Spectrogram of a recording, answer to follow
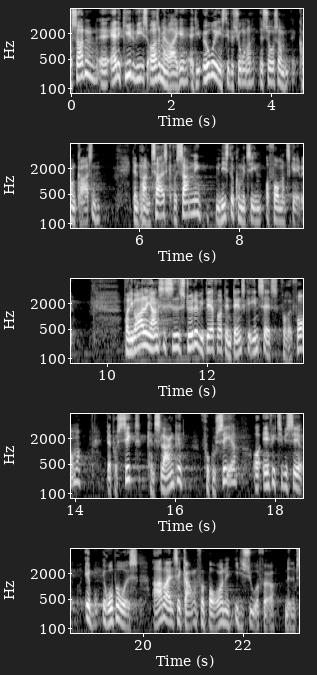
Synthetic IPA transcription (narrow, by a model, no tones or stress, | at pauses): ɒ̽sɒ̽d̥n̩æɐɾe̝ɡ̥iːʋliʋḭːsɒ̽s̬əmenʁɑ̈ɪɡ̥əæd̥iʔøʊʁiəe̝nsd̥it͡sʰuɕo̝̰ːnɐsɒ̽sɒ̽mkʰɒ̽ŋɡ̥ʁɑsn̩ | d̥enpʰɑ̈læment͡sʰɑ̰̈ːisɡ̥ə̥fɒ̽sɑ̈m̰le̝ŋminisd̥ɐkʰo̝mit͡sʰe̝̰ːnɒ̽fɒːmænsɡ̥ɛ̰ːb̥̩ | fʁɑ̈lib̥əʁɑ̰̈ːlæliɑ̈ŋsəsiːð̞̩ˠəsd̥øɾɐʋid̥æɐfɒ̽d̥end̥ænsɡ̥əe̝nsæd̥sfɒ̽ʁɛfɒ̰ːmɐ | d̥ɑ̈pʰɒ̽se̝ɡ̥̚d̥kʰænslɑ̈ŋɡ̥ə | fo̝kʰuse̝̰ːɐ | ʔɒ̽ʔefeɡ̥̚t͡sʰiʋise̝̰ːɐʊʁo̝ːpʰæʁɔ̽ð̩ˠsɑ̈ːb̥ɑ̈ɪ̰ɾ̥ət͡sʰe̝lɡ̥ɑ̈ʊ̰nfɒ̽b̥ɒʊɐnəidisyʊ̰ɒfɶɐ | meðˠlems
